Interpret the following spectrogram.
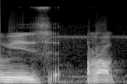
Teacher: Wa wada'na anka wizrak. Ro-nya dibaca tebal dan diikuti huruf kaf yang mati, maka kafnya dibacanya hamz keluar angin.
